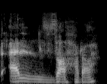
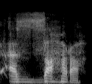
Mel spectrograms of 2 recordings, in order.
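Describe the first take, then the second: First: The l is clearly pronounced before the z. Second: The l merges into a doubled z sound. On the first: The speaker calls it wrong. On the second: The speaker calls it right. "this one is"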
